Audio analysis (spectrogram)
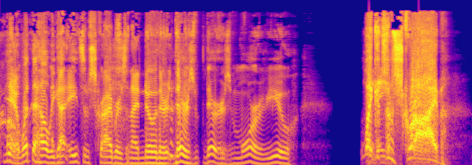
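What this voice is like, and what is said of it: Imitates another person's voice. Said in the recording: “that was my Nick Merckx impersonation ... he gets all close to the camera”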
